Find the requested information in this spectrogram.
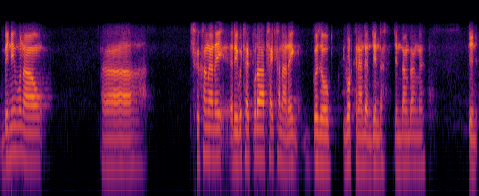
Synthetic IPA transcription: benimunaw | skʰɯkʰaŋnanɯjɾibɯtʰajk̚puɾatʰajt̚kʰananɯjɡɯzɔ | lɔt̚kʰɯnandandindadindaŋdaŋnɯ | b̥eni

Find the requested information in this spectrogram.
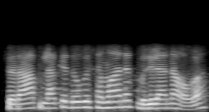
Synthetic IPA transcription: sɐɾaːplaːked̪oːɡesɐmaːnət̪̚mʊd͡ʒlaːnaɦoːɡaː

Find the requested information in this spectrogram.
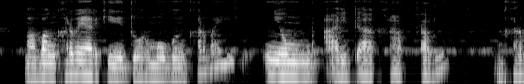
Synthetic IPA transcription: mabaŋkʰaɾbajaɾkidoɾmobɯŋkʰaɾbajɲioma̰jdakʰap̚ɾa̰bɯŋ̩kʰaɾb

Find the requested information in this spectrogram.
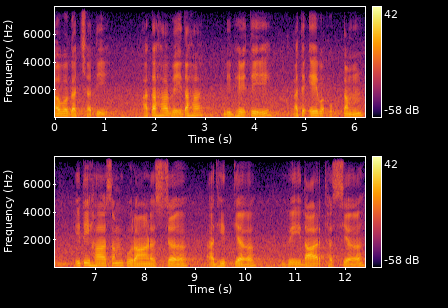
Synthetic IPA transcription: ɐʋɐɡɐtːʃʰɐt̪i | ɐ̰t̪ɐɦɐ̆ʋeːd̪ɐɦɐ̆ | ʋibʱeːt̪i | ɐt̪iʔeːʋɐʔuk̚t̪ɐm | it̪iɦaːsɐmpuɾaːɳɐsjɐ | ɐd̪ʱit̪jɐ | ʋeːd̪aːɾt̪ʰɐsjɐ

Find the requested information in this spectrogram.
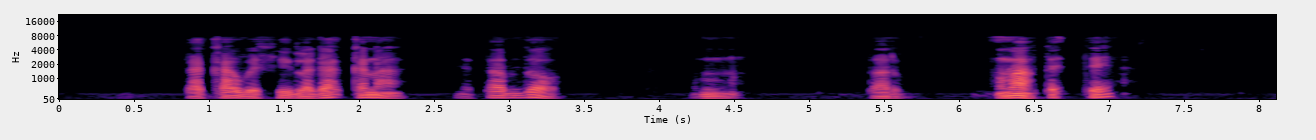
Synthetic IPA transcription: t̪akawbɛsilaɡaʔkana | nɛt̪aɾ̚d̪ɔ | ɔn | t̪aɾ | ɔnaht̪ɛʔt̪ɛʔ

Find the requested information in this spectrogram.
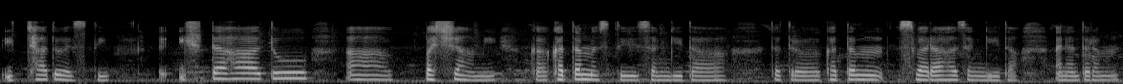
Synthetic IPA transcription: ḭtːʃʰaːt̪uɐst̪i | iʂʈɐɦɐt̪u | pɐʃjaːmikʰɐt̪ɐmɐst̪isɐŋɡiːt̪aː | t̪ɐt̪ɾɐkʰɐt̪ɐmsʋɐɾaːɦɐsɐŋɡiːt̪ɐɐnɐnt̪ɐɾɐm

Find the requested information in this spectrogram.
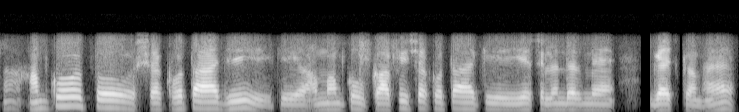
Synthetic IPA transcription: hɐmkot̪oʃɐkɦoːt̪aɦɛd͡ʒiːkiɦɐmɦɐmkokaːfiʃɐkɦoːt̪aɦɛkijesɪlə̃ɳɖəɾmẽ | ɡɛːskɐmɦɛː

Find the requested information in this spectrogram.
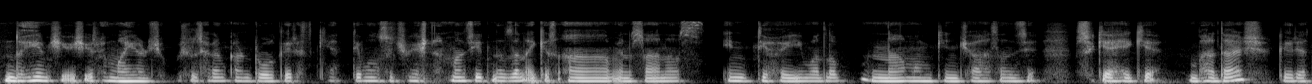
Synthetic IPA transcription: d̪ɐjimt͡ʃʰḭɐ̰t͡ʃʰḭɾemajɐɳt͡ʃʰi̥put͡ʃʰuzʲɐkɐnkɐɳʈɾoːlkɐɾɐt̪ʰkʲet̪ebɐnsit͡ʃueːʃnɐlmɐnziːt̪nɐzɐnʔɐ̰kʲɐsaːmḭnsaːnɐs | int̪iɦaːimɐt̪lɐbnamumkint͡ʃʰaːɦɐsɐnzisɨkʲaːɦekʲe | bʱɐɾd̪aːʃʈkɐɾʲɐt̪ʰ

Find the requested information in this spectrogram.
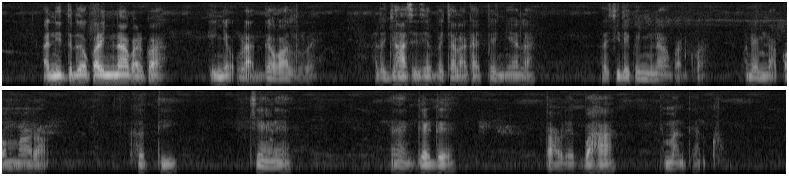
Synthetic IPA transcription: anitiɾdokaɾiminaɡʷad̚ka | iɲḛʔṵɾa̰dewalɾɛ | a̰lad͡ʒãasisepet͡ʃala̰kapḛɲela | aɾat͡ʃilekeminaɡʷa̰dka̰ | ɔndamina̰ko̰maɾa̰ | hati | t͡ʃɛnɛ | ɡedɛ | tauɾɛbaɦa | imantia̰nko̥

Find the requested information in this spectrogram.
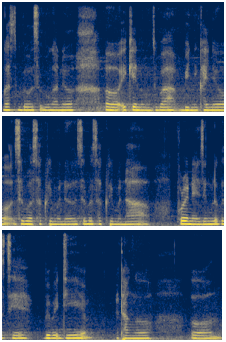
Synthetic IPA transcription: ɡasibɯsɯɾbɯŋanɯ | ekʰenɔŋzubabinikʰajnɯsɯɾbasakʰɾimɯnɯsɯɾbasakʰɾimɯna | pʰuɾajnajzɯŋlɯɡɯse | bebedi | ɯtʰaŋɯ

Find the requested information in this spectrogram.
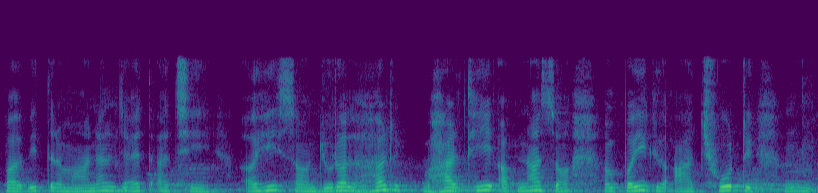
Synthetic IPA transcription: pəbit̪ɾəmanəld͡ʒajt̪ət͡ʃʰi | əɦisə̃d͡ʒuɾəlɦəɾbʱaɾt̪ʰiəpnasə̃ | pəjɡʱat͡ʃʰoʈ

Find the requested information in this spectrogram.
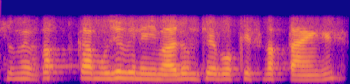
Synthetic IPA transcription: ɐt̪lmɛ̃ʋɐq̚t̪kamʊd͡ʒʱebʱinɐɦĩmaːluːmkeʋokɪsʋɐq̚t̪aːẽːŋɡeː

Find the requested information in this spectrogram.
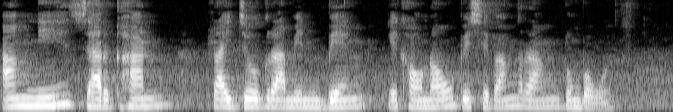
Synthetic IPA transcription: aŋnizaɾɡʱan | ɾajd͡ʒɔɡɾaminbɛŋ | ekʰawnawbesebaŋɾaŋdɔŋbawɯ

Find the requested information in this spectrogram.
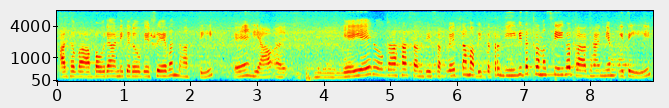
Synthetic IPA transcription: ɐt̪ʰɐʋaːbɐwɾaːnikɐɾoːɡeːʂeːʋɐnaːst̪i | ejaː | eːjeːɾoːɡaːɦɐ̆sɐnd̪isɐɾʋeːʂaːmɐbʱit̪t̪ɐt̪ɾɐd͡ʒiːʋid̪ʱɐkɾɐmɐsjeːʋɐpɾaːd̪ʱaːnjɐmit̪i

